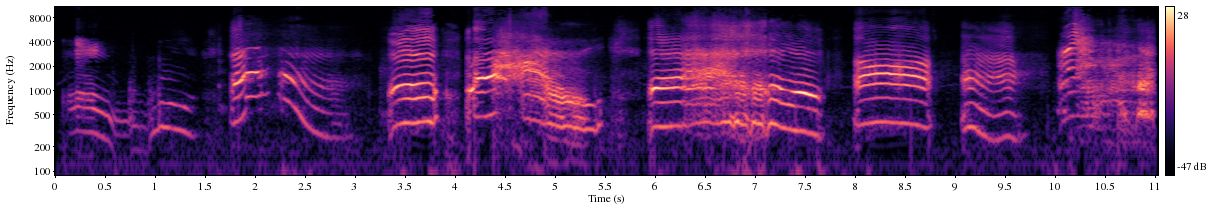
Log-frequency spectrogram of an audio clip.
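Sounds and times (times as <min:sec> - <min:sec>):
happy baby: 0:00.1 - 0:11.0.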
